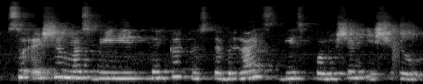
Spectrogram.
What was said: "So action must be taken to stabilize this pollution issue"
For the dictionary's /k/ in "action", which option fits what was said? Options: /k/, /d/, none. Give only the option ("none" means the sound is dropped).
none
